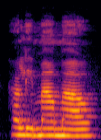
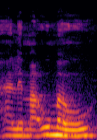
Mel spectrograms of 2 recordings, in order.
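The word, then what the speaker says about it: Halemaʻumaʻu: Kilauea has a large summit caldera with a center crater, Halimau or Halimau, whichever way you want to pronounce it, which is, according to the Hawaiian legends, the home of the fire goddess Pele.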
